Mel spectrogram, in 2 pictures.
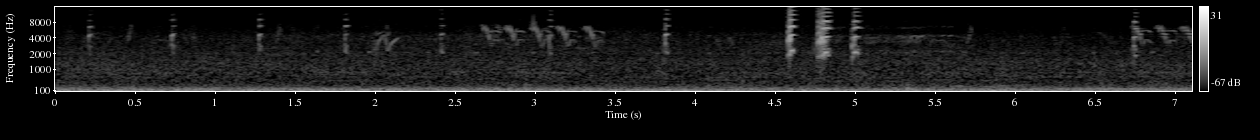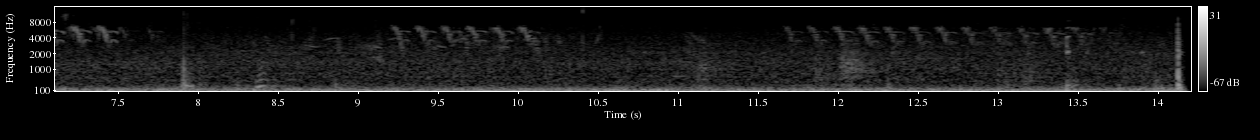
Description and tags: Various birds in a big open space. Lots of options to choose and cut from.
OWI, away, flying, wings, forest, cawing, bird, nature, birdsong, ambience, ambient, birds, spring, field-recording, animals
